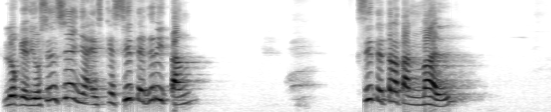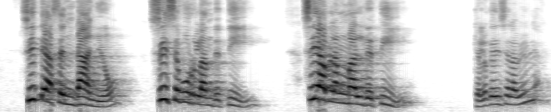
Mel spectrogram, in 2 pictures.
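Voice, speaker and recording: Animated high-voiced male pastor preaching. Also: slow pace, long pauses. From Nicaragua. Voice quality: lively, swings between loud emphasis and soft asides. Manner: preaching with rhetorical questions and acted-out quotes. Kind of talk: sermon.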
